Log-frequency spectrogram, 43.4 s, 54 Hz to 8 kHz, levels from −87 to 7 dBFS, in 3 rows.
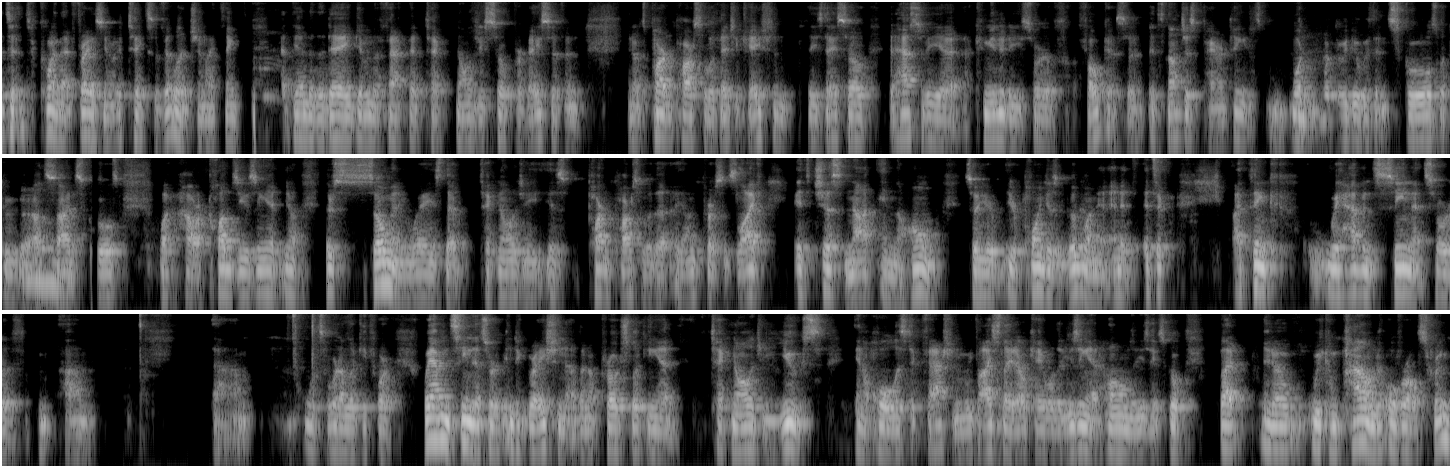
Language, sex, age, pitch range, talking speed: English, male, 50-69, 90-105 Hz, 230 wpm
